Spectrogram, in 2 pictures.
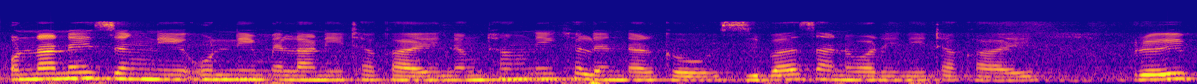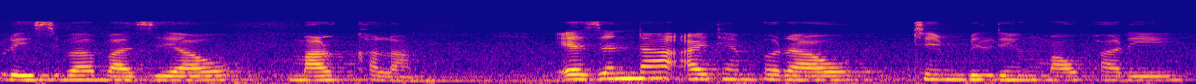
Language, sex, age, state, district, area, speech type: Bodo, female, 18-30, Assam, Kokrajhar, urban, read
